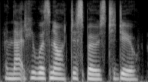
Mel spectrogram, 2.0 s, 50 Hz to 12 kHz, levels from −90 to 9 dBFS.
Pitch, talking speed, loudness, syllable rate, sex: 200 Hz, 240 wpm, -15 LUFS, 5.7 syllables/s, female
